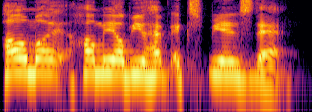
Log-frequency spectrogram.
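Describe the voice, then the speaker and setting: A man preaching a sermon as pastor, asking the congregation rhetorical questions in a deliberate way. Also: very high-pitched, darkish tone.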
